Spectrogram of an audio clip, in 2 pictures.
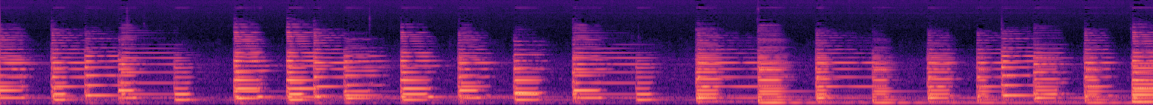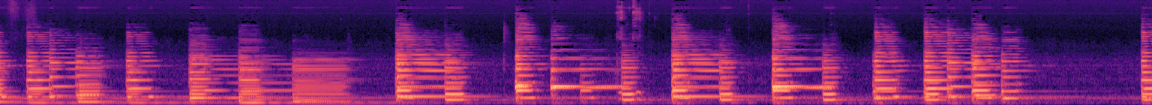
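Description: A child playing a short beginner's march on the piano: single struck notes in a steady, moderate rhythm. A low bass line joins about a third of the way in and drops out again before the melody carries on alone.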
